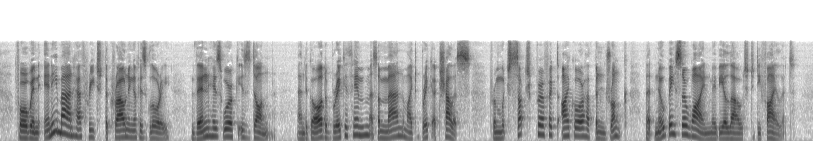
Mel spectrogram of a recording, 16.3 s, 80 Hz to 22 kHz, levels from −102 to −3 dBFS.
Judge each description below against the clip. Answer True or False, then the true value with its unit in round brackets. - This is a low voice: False (155 Hz)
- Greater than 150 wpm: True (165 wpm)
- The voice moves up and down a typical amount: False (5.8 semitones)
